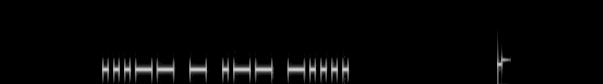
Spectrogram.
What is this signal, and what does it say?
Morse code, heard as a keyed tone, about 22 wpm, 700 Hz. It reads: 3TW6
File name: practice / 22wpm / Four Letter-Number Combinations - 22wpm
